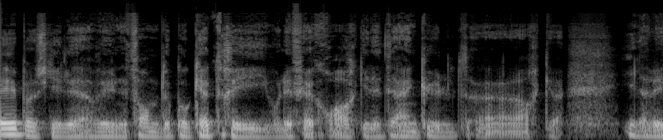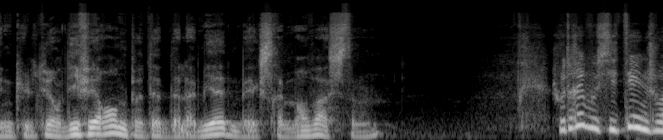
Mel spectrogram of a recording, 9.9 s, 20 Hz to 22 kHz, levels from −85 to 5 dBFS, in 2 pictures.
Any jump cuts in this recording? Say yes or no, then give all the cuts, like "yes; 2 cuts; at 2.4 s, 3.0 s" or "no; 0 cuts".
no; 0 cuts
